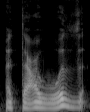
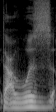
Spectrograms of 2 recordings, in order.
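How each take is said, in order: First: The word ends in a soft voiced th sound. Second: The word ends in a buzzing z sound. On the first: The speaker calls it right. "So you would say" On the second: The speaker calls it wrong. "you don't say ta'awuz or isti'aza. That's wrong"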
